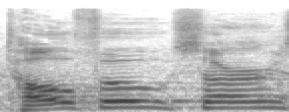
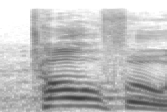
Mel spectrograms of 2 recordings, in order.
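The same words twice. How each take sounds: First: TOFU repeated as a polite query, SIR left hanging; puzzled, polite TOFU, SIR; questioning echo. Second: Higher, louder burst of triumph; triumphant. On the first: Manager queries Dave's triumphant answer. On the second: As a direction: announce it as the winning answer. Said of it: "he said triumphantly". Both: A narrator's reading.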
